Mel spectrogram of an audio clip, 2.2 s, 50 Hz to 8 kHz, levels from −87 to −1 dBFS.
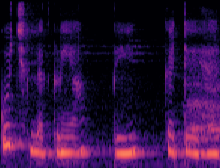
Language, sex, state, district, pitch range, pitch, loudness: Hindi, female, Bihar, Madhepura, 235-255 Hz, 245 Hz, -35 LUFS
